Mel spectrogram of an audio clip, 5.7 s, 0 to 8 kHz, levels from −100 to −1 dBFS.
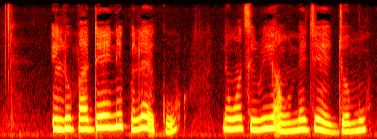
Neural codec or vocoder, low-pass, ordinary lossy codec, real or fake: none; 7.2 kHz; MP3, 48 kbps; real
